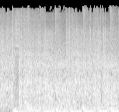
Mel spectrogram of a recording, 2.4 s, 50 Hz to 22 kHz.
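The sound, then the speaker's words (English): A 1928 Thompson submachine gun fires a rapid, even string of muffled, low thumping shots at a steady rhythm. “Here's your Thompson. It's a machine gun known as the Chicago Typewriter. It's got the 1928 brand on it, and cool.”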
